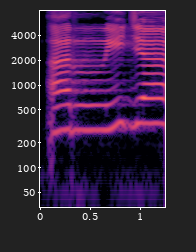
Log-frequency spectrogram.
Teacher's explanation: Huruf ra dibunyikan secara tarqiq sebab barisnya di bawah kasroh. Maka bacanya tipis, pangkal lidah datar.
